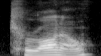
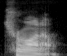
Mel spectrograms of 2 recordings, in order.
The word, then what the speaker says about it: Toronto: with the wta in toronto and if you wondered how it was pronounced that's how it's pronounced toronto not toronto i don't know we're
